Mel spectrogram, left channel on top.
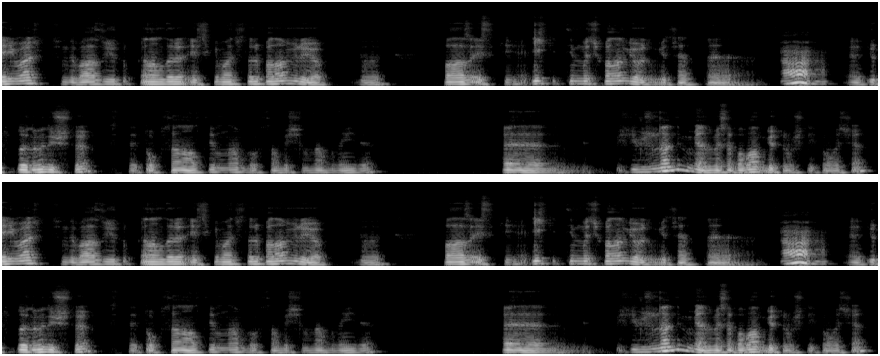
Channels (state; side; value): identical; both; correlation 1.00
